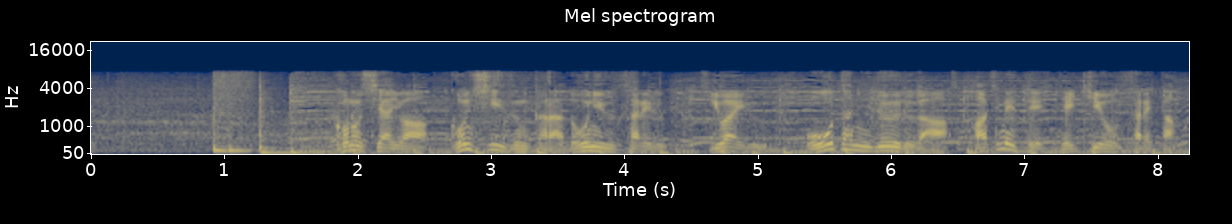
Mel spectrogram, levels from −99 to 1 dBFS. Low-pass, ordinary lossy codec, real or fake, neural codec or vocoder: 7.2 kHz; none; real; none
